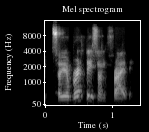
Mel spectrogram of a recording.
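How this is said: The voice falls at the end. The speaker is sure about it. "The intonation goes down"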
